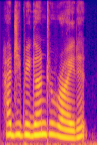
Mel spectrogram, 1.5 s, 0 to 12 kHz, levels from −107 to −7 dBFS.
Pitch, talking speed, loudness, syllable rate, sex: 230 Hz, 245 wpm, -15 LUFS, 6.9 syllables/s, female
